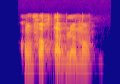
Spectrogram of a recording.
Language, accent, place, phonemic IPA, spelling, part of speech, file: French, France, Lyon, /kɔ̃.fɔʁ.ta.blə.mɑ̃/, confortablement, adverb, LL-Q150 (fra)-confortablement.wav
- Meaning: comfortably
